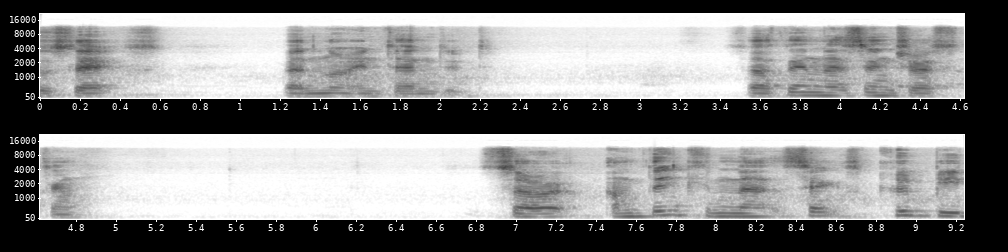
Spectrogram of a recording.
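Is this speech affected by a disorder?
Yes: brain injury; severe.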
